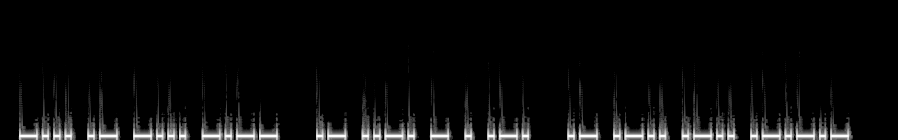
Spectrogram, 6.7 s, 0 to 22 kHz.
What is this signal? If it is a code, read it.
Morse code, heard as a keyed tone, about 28 wpm, 700 Hz. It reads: BABY AFTER ALL.
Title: Sentences from Top 1300 Words 28wpm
